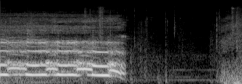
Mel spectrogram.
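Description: A man screams loudly with excitement during a live esports showmatch broadcast, a sustained high-pitched yell lasting over a second that cuts off abruptly into quiet background noise.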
